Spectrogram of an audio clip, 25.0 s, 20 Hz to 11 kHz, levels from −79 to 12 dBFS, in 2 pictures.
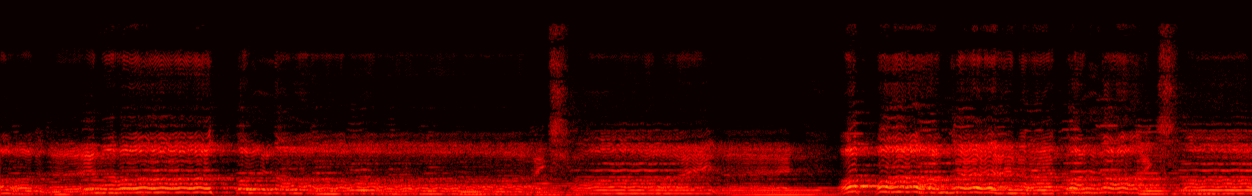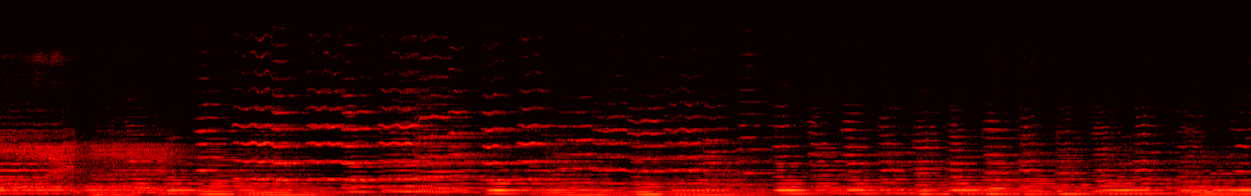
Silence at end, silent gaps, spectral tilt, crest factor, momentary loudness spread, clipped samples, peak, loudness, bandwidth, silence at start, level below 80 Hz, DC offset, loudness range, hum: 0 s; none; -5.5 dB/octave; 18 dB; 9 LU; under 0.1%; -20 dBFS; -37 LUFS; 10 kHz; 0 s; -66 dBFS; under 0.1%; 5 LU; none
